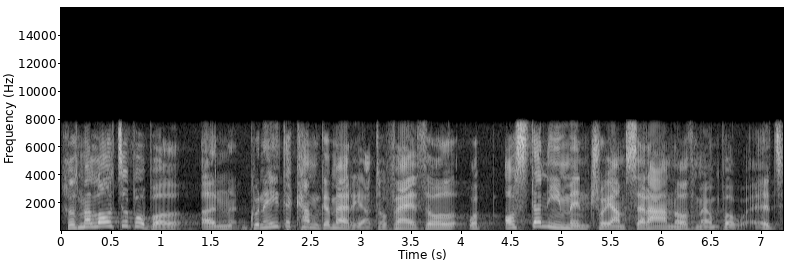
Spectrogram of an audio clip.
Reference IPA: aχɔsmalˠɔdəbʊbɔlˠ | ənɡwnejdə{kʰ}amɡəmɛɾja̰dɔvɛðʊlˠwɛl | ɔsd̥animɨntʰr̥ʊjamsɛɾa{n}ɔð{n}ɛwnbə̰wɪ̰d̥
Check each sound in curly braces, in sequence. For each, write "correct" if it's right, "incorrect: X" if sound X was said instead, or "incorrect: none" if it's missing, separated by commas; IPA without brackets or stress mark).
correct, correct, incorrect: m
